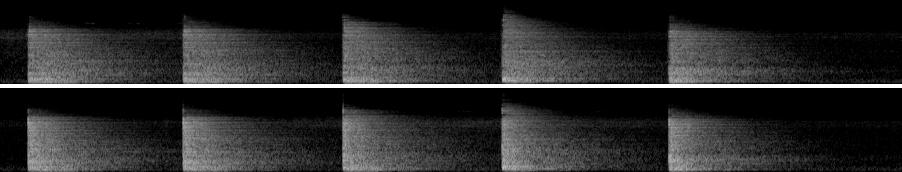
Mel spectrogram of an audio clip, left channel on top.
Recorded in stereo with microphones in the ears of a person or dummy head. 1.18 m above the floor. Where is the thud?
25° right (ahead or behind), 0.6 m.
